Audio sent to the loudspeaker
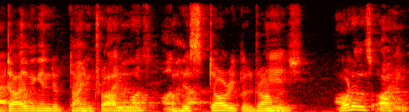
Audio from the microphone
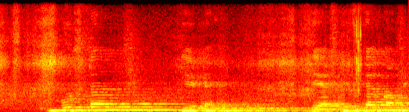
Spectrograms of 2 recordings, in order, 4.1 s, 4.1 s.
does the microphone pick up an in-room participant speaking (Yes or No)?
Yes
